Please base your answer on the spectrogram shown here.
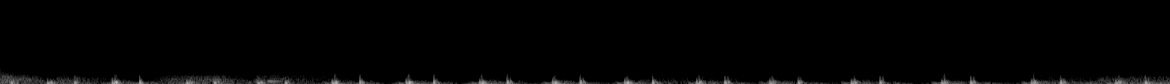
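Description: Steady paired heart thumps near 80 beats a minute, with heavy breathing sounds during physical effort.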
